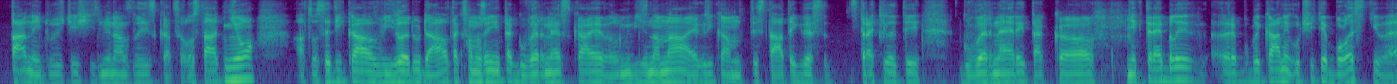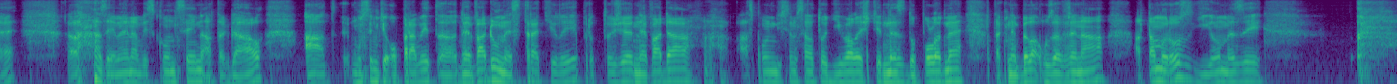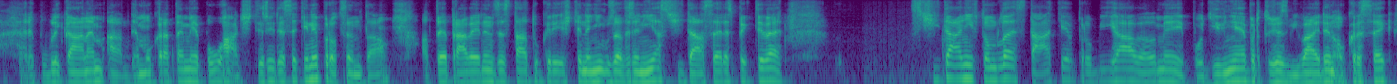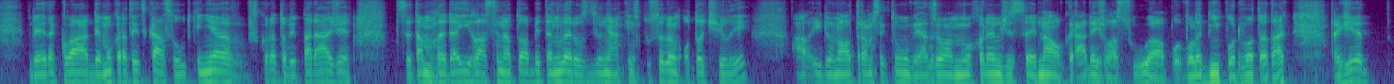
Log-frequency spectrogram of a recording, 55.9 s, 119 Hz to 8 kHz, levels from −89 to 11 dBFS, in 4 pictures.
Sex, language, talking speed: male, Slovak, 155 wpm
